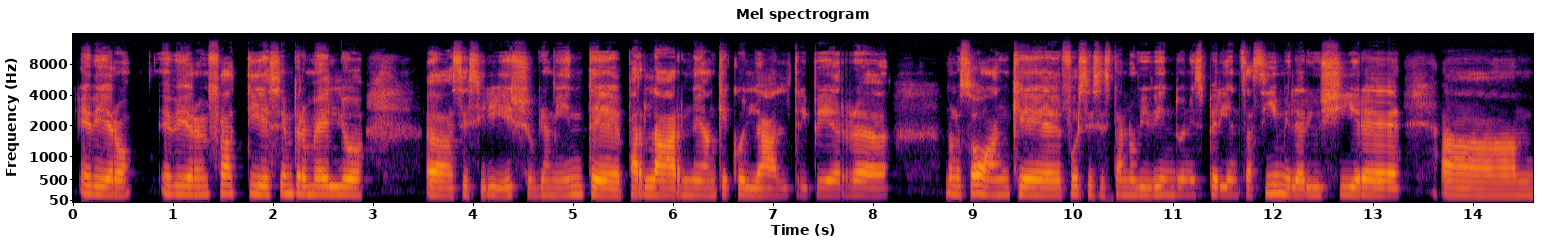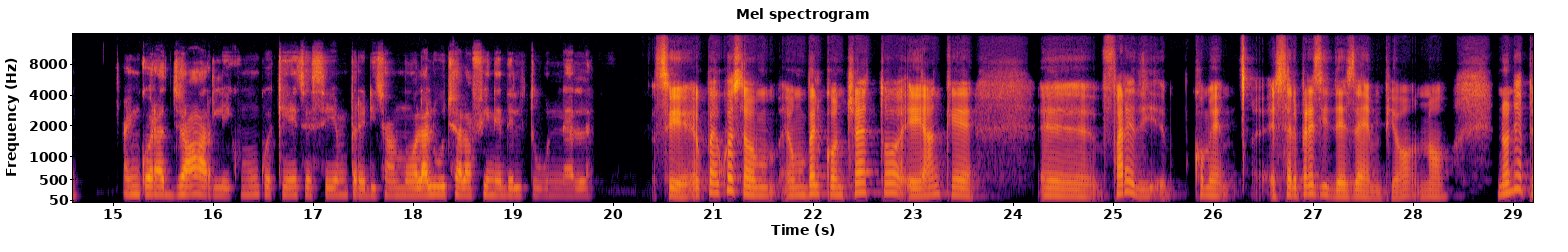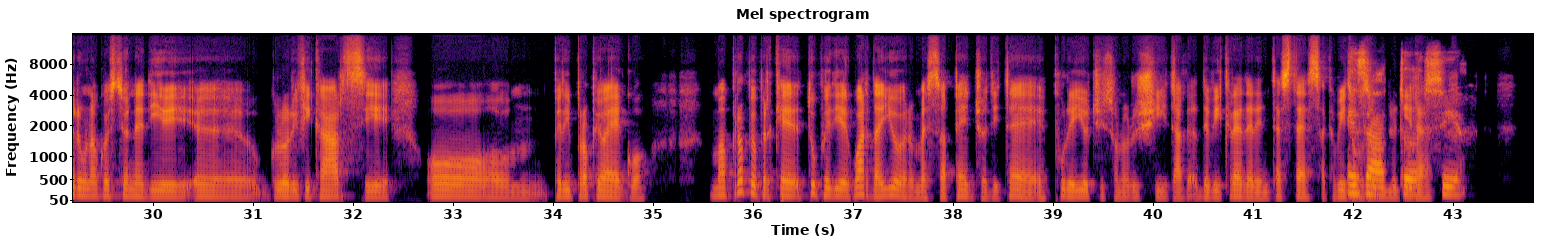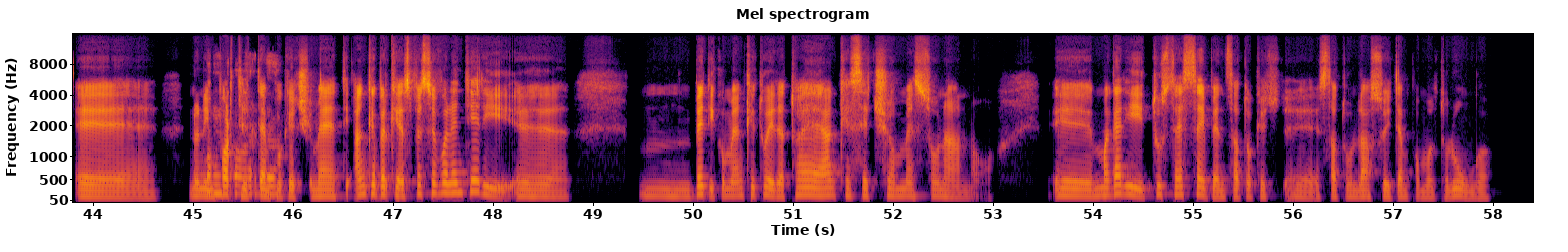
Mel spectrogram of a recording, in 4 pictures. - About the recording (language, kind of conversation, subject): Italian, unstructured, Hai mai vissuto un’esperienza che ti ha cambiato profondamente?
- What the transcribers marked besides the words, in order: other background noise; lip smack; background speech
